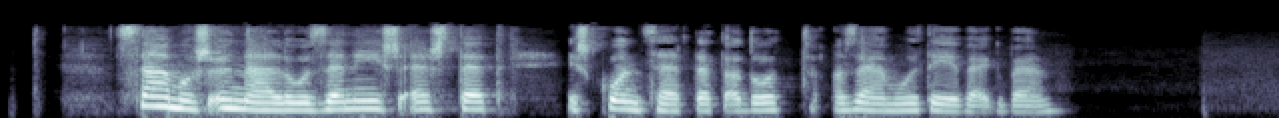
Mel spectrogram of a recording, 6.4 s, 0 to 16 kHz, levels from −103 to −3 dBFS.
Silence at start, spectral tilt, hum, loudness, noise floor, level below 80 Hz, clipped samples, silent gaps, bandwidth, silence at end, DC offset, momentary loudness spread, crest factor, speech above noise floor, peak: 0.6 s; -4 dB/octave; none; -17 LUFS; -85 dBFS; -60 dBFS; under 0.1%; none; 8 kHz; 1.1 s; under 0.1%; 13 LU; 16 dB; 68 dB; -2 dBFS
